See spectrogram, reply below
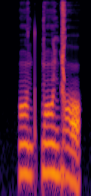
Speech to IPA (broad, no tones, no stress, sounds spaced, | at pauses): ɔ̃ d k͡p ɔ̃ ɟ ɔ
